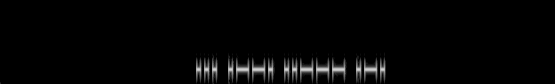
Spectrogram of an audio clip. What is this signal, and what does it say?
Morse code, heard as a keyed tone, about 30 wpm, 700 Hz. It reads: SP2R
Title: DXCC-100 Call Signs - 4 Characters - Repeated 2x - 30wpm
